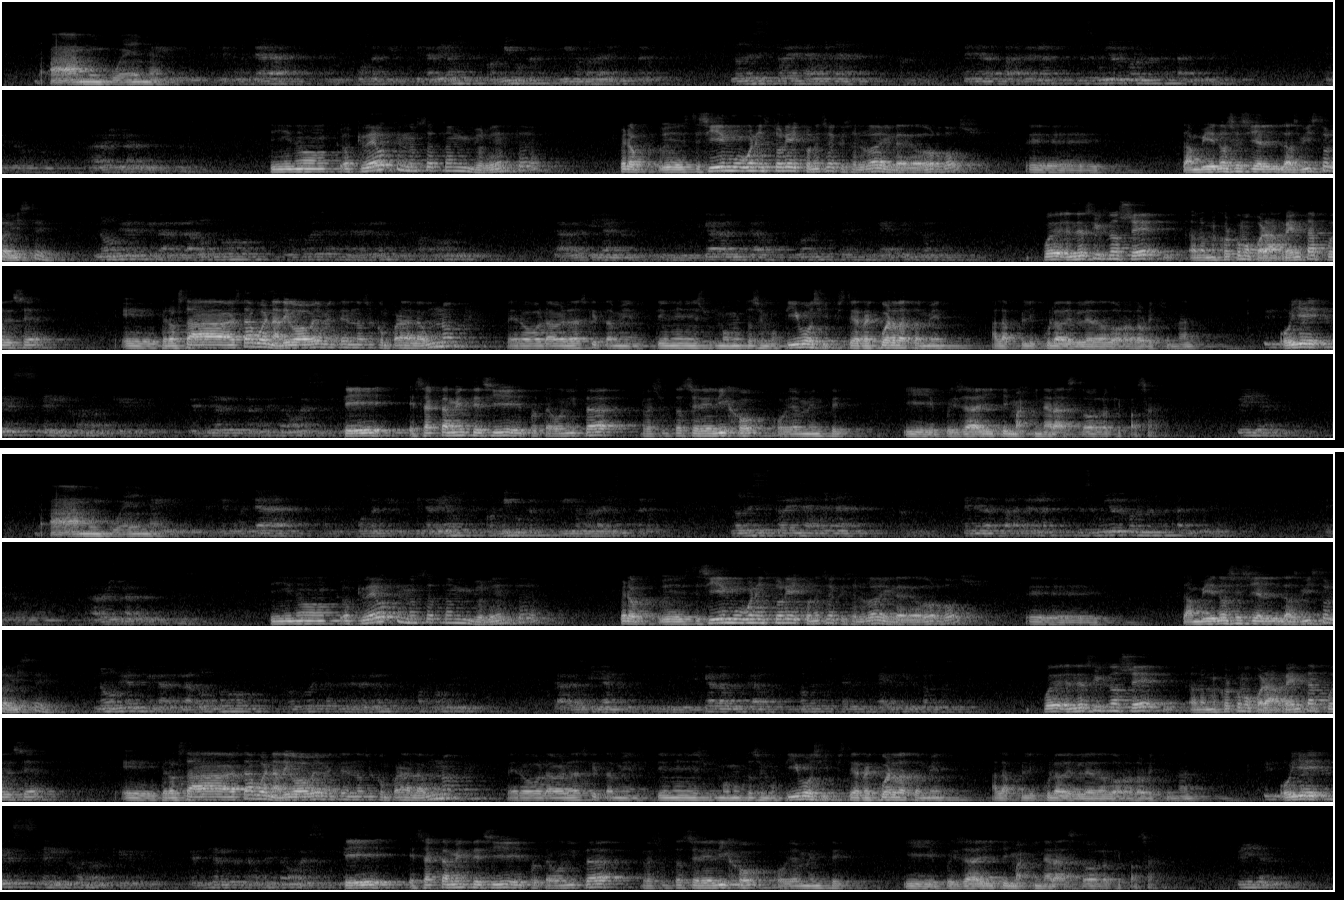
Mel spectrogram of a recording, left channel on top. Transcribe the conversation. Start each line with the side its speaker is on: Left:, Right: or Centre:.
Left: ah,
Right: eh,
Left: muy buena.
Right: porque le, le comenté a, a mi esposa que, que si la veíamos pe- con mi hijo, pero mi hijo no la ha visto, pero no sé si todavía sea buena, eh, esté en edad para verla. Pues yo, según yo recuerdo, no está tan violenta, pero pues a ver si la vemos después.
Left: Sí, no, c- creo que no está tan violenta, pero este sí es muy buena historia y con eso de que salió la de Gladiador dos eh, también no sé si el- la has visto, ¿la viste?
Right: No, fíjate que la, la 2 no, no tuve chance de verla, se me pasó y la verdad es que ya no- ni siquiera la he buscado. No sé si está en Netflix o algo así.
Left: Puede- en Netflix no sé, a lo mejor como para renta puede ser, eh, pero está, está buena. Digo, obviamente no se compara a la uno, pero la verdad es que también tiene sus momentos emotivos y pues te recuerda también a la película del Gladiador, a la original.
Right: Y
Left: Oye,
Right: tengo entendido que es el hijo, ¿no? El que es ya el protagonista o es o quién
Left: sí,
Right: es.
Left: exactamente, sí, el protagonista resulta ser el hijo, obviamente, y pues ahí te imaginarás todo lo que pasa.
Right: Sí, ya me imagino.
